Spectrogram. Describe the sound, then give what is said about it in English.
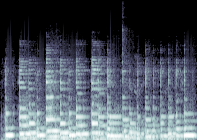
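Electric guitar played through an octave pedal, a steady run of loud notes with a thick doubled low tone under each one, played alone with no voices. “yeah, the octave is pretty cool. It's kind of this sound.”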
